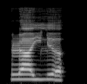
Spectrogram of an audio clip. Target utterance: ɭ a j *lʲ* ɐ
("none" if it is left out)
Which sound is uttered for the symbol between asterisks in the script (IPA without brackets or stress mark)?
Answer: lʲ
